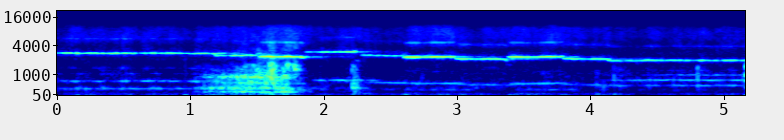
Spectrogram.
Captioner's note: shade scraping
